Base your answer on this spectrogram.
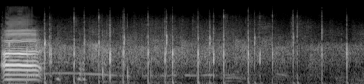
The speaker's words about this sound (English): so round of applause there.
